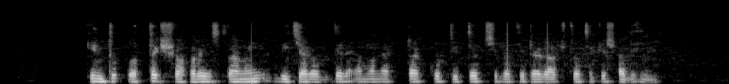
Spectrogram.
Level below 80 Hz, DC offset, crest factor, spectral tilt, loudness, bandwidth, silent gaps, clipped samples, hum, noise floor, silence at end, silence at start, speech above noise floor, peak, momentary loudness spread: -54 dBFS; under 0.1%; 18 dB; -7 dB/octave; -20 LUFS; 7.8 kHz; none; under 0.1%; none; -70 dBFS; 0.7 s; 0.9 s; 50 dB; -2 dBFS; 8 LU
